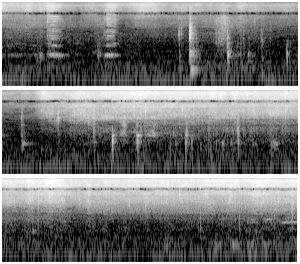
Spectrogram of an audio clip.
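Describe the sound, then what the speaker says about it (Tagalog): Banana blossom sisig sizzling with butter on a hot sizzling plate, a steady loud hiss and crackle after a few scattered stirring clicks, with no voices. "ilagay rin natin siya sa sizzling plate na may kasamang butter"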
